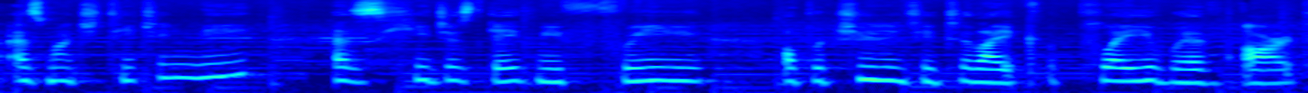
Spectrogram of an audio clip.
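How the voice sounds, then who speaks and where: A woman from Moldova reflects on her painting in a thoughtful, introspective tone. Her voice is a touch high and mellow rather than bright. Faint music plays behind her. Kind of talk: interview monologue.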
